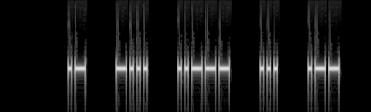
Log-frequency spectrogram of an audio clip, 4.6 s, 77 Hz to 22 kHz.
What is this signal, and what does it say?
Morse code, heard as a keyed tone, about 28 wpm, spaced as for 16 wpm, 690 Hz. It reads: AB2SW
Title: USA Call Signs - 3x Character Spacing - 28wpm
